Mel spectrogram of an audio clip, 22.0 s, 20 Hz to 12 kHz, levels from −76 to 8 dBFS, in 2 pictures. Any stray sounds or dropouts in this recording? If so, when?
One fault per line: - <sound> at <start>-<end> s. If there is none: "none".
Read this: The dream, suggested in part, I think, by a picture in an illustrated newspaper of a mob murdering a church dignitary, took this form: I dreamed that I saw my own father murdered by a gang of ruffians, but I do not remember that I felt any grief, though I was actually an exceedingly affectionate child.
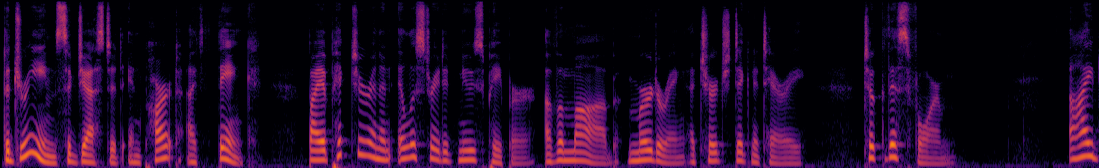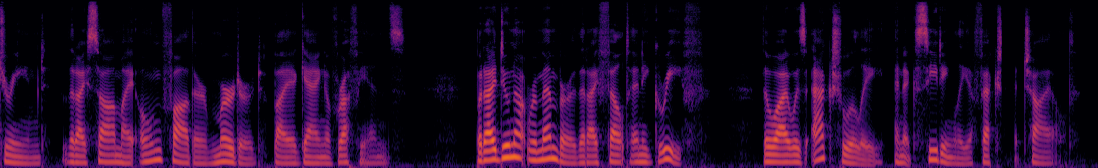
- dropout at 21.0-21.1 s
